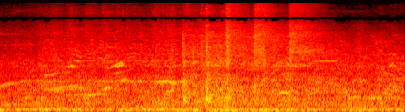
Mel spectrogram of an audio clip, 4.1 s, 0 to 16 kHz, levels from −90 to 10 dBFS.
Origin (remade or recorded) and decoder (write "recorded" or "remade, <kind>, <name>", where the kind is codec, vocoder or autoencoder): remade, vocoder, Vocos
